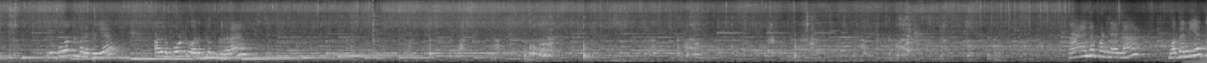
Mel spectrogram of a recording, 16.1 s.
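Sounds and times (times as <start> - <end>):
food sizzling in hot oil: 0.0 - 16.0
steel spoon scraping pan: 4.9 - 14.2.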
